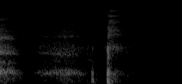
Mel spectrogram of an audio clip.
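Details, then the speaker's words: A single short dry cough with a brief breath before it, in a quiet room; the speaker attributes it to allergies. "Sorry guys, there's allergies. I. Who else here hate allergies? Cause it sucks."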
